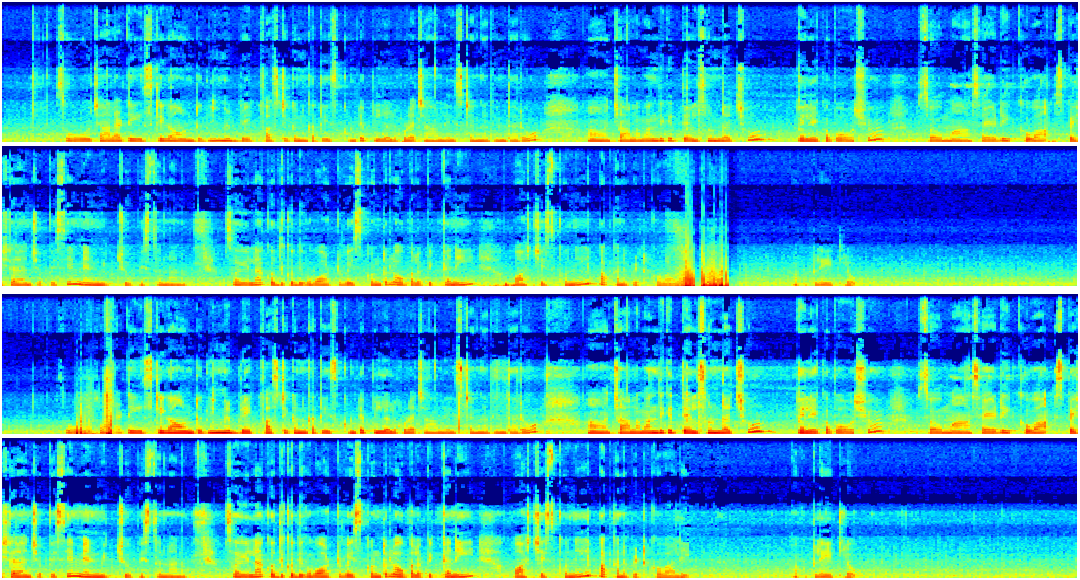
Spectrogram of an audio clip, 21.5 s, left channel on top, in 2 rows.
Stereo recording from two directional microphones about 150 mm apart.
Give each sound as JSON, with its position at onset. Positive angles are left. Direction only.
{"t": 0.6, "sound": "a woman's voice", "side_deg": 20}
{"t": 1.2, "sound": "speech", "side_deg": -20}
{"t": 4.0, "sound": "speech", "side_deg": -10}
{"t": 18.9, "sound": "speech", "side_deg": -15}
